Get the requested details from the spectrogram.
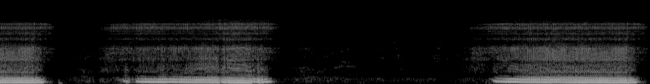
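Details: Person who fell asleep snoring, replayed from a Dubsmash clip in a compilation: two loud, deep, droning snores with a buzzing rattle, separated by a quiet pause.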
